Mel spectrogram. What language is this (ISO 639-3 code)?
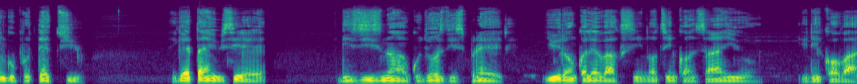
pcm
